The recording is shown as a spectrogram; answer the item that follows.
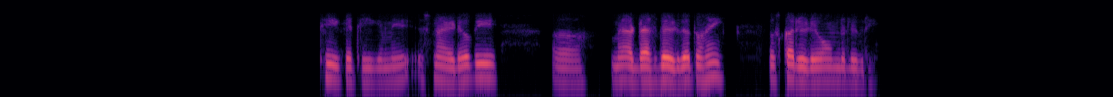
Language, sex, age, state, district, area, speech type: Dogri, male, 30-45, Jammu and Kashmir, Reasi, urban, conversation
